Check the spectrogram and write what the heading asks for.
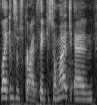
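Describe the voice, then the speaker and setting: A woman's voice: mid-range voice, moderate pace, a bit bright, slight background noise. A woman co-hosting a casual podcast in a basement studio, chatty and teasing, who laughs often. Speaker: podcast co-host.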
